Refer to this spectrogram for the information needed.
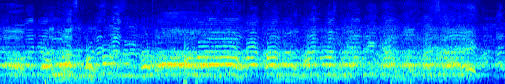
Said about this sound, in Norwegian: Dette er saker Ansar Allah nekter for, men etter fredagsbønner runger dere berykta, stolte slagord ut av de utallige megafonhøgtalerne som er satt opp.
